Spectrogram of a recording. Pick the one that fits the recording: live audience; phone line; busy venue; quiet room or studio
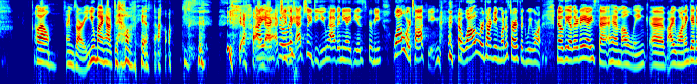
quiet room or studio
